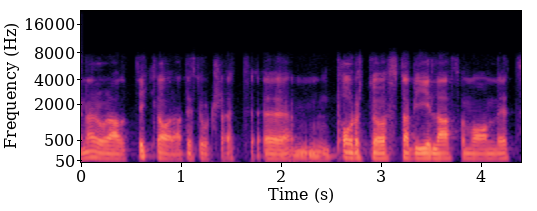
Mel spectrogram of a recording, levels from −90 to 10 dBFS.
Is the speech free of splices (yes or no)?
yes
